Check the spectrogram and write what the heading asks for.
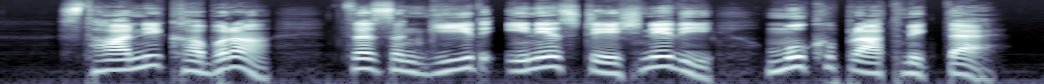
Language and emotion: Dogri, neutral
